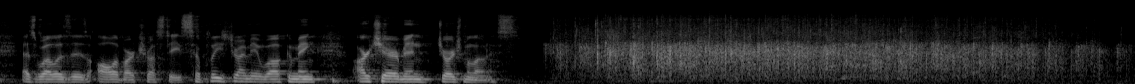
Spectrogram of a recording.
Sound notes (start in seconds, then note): 5.4 all applauding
